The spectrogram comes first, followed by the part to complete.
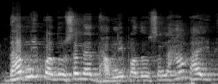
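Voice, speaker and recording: Very high and a little fast, his voice swings widely in pitch. He is an Indian debate commentator with a Bihari accent, speaking impassionedly about politics, hammering points repeatedly and asking rhetorical questions.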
